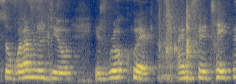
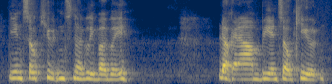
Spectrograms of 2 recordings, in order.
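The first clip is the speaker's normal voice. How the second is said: ordinary talk, nothing marked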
